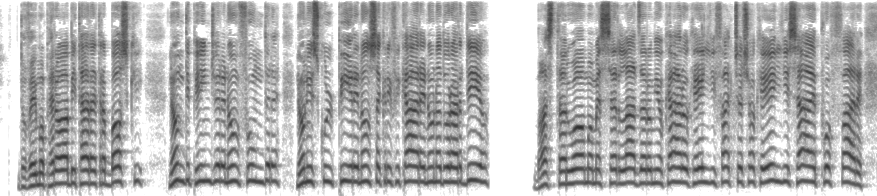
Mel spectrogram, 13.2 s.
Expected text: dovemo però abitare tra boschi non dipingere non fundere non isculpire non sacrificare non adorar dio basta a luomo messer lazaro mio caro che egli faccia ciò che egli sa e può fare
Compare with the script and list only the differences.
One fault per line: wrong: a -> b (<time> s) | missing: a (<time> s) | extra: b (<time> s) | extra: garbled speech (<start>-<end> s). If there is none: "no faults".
no faults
